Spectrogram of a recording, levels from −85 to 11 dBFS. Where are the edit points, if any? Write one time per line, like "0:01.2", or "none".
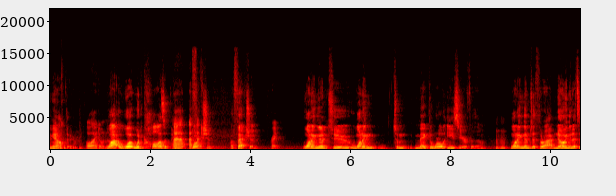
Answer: none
